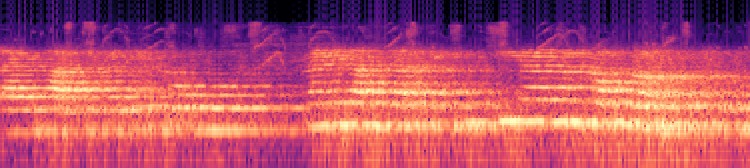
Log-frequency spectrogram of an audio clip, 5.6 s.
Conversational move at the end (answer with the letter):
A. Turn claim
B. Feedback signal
B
